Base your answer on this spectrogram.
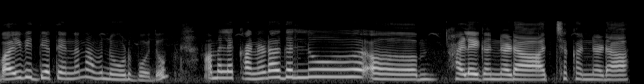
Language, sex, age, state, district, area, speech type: Kannada, female, 18-30, Karnataka, Chikkamagaluru, rural, spontaneous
